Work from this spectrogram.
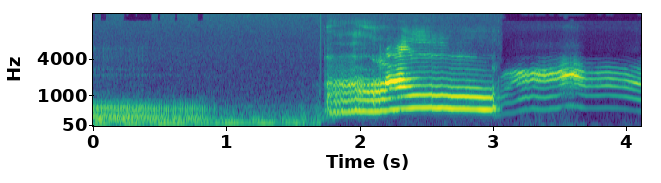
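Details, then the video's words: Domestic cat sound meant to attract cats: a low rumbling growl-like noise, then a long, loud, slightly wavering meow followed by a second, softer falling meow. "KEDİ ÇAĞIRMA SESİ | KEDİLERİ KENDİNE ÇEKEN SES"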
